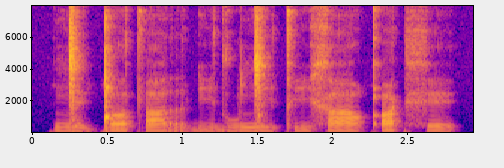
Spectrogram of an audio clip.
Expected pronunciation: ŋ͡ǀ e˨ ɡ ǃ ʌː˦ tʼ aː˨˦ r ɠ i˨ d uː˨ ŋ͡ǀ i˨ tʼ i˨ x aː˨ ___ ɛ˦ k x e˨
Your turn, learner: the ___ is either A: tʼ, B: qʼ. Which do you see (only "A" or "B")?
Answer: B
